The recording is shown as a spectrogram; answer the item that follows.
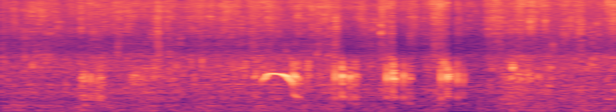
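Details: Frogs calling in a season-only chorus, unseen, with mid-to-high voices: a short sequence of clipped croaking notes near one pitch, one drawn-out slurred note then several quick pulses, over a steady wash of flowing water.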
